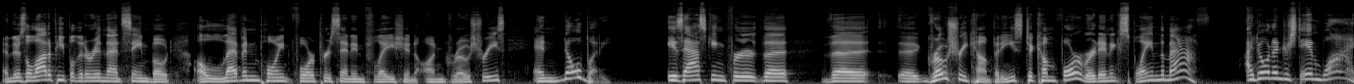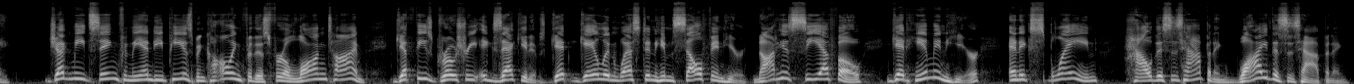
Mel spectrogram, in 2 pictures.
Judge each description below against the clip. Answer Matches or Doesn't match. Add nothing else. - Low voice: Doesn't match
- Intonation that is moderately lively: Doesn't match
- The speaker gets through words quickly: Doesn't match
